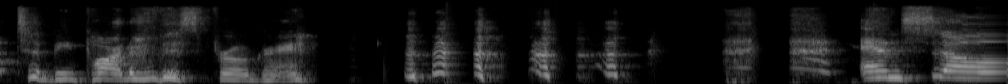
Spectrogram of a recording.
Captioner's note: laughs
